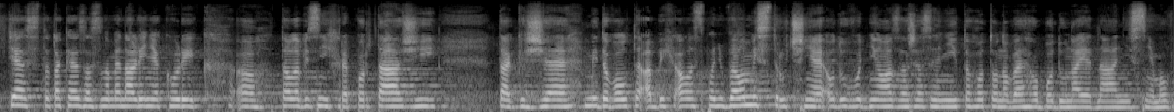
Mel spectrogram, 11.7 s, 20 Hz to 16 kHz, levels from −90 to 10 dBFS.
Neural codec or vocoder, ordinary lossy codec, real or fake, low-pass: none; AAC, 48 kbps; real; 14.4 kHz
